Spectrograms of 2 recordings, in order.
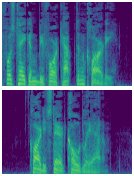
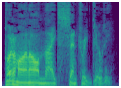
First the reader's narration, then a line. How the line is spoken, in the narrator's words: Clardy snarled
